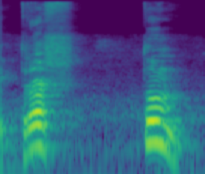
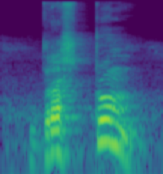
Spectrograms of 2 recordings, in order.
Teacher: तालव्य शकार को मूर्धन्य शकार हो जाएगा, और स्टुनाष्टु सूत्र के द्वारा तुम का जो तकार है उसको भी टकार होकर के द्रश तुम, ऐसी स्थिति बन जाएगी।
